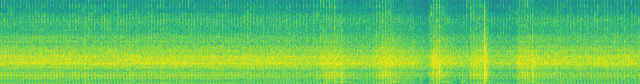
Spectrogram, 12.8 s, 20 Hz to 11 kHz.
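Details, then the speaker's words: BSA A65 Lightning twin, first start after a full rebuild with a replacement crank, fixing 1.5 mm crank end float and timing-side bush play; carbs roughly set: steady, even idle with a few throttle touches, no knocks; normal idle. "okay that's not bad at all for a first attempt"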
